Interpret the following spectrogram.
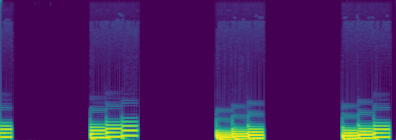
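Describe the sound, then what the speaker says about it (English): Bass guitar notes from the Boo Bass plugin in an FL Studio remake, played in short deep phrases of a few plucked notes each, separated by silent gaps, clear and alone. "I have this bass guitar here, which I'm getting from Boo Bass"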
